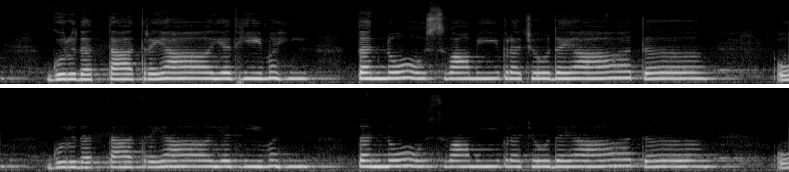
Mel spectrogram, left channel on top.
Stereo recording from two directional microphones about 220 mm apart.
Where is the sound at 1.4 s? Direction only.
35° left (ahead or behind).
